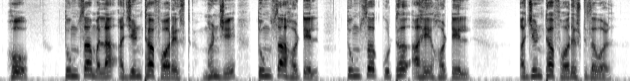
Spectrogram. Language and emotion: Marathi, neutral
